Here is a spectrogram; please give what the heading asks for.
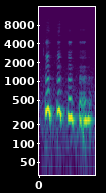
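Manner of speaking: a quick laugh at her own teasing; short laugh. Acted. Catgirl laughing after teasing her partner, short laugh.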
